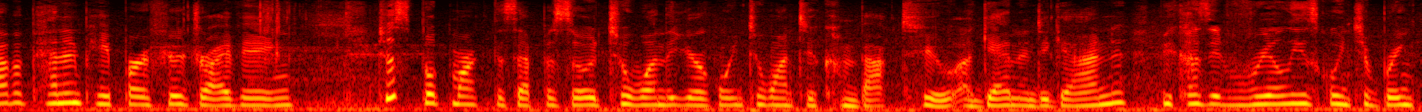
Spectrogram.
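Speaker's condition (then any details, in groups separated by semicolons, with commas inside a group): No condition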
